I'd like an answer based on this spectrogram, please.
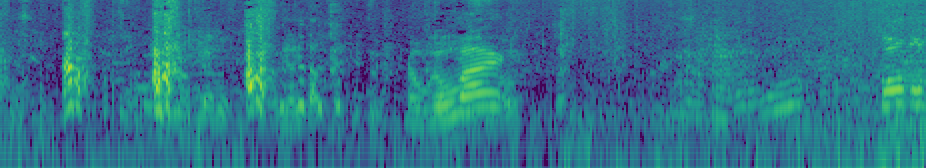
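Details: At a French Bulldog owners' meetup in Yen So park, Hanoi, three loud, quick barks open the scene. Vietnamese conversation and a drawn-out voice then take over.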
